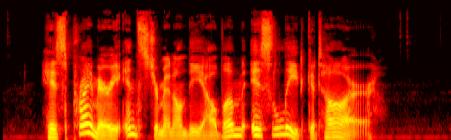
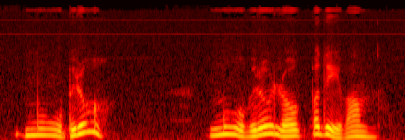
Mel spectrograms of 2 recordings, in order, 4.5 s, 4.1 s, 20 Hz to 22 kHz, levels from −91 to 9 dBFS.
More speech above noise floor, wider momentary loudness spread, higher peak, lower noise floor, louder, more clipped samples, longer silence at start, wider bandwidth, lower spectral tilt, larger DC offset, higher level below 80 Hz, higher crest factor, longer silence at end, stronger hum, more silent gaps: first, 42 dB vs 35 dB; about the same, 6 LU vs 8 LU; first, -4 dBFS vs -12 dBFS; about the same, -62 dBFS vs -61 dBFS; first, -20 LUFS vs -27 LUFS; neither; first, 0.45 s vs 0.15 s; second, 16 kHz vs 18 kHz; second, -4.5 dB/octave vs -9 dB/octave; neither; first, -52 dBFS vs -68 dBFS; about the same, 18 dB vs 14 dB; first, 0.75 s vs 0.3 s; neither; neither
